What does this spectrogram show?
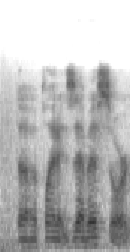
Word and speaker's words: Zebes: Um, but I believe it follows right after, like, the planet Zebes, or Zebes, as I like to call it, more of the Greek over Latin pronunciation of it.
